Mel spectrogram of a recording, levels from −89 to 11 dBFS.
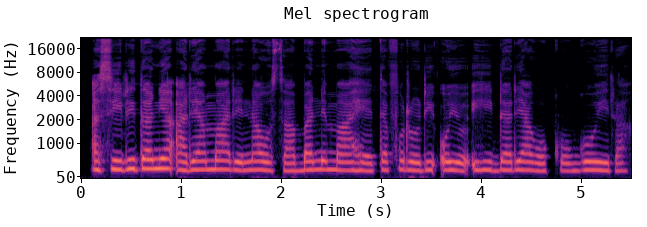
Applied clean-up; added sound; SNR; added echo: neural mask model Resemble Enhance denoiser.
